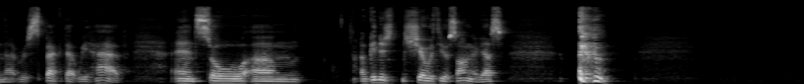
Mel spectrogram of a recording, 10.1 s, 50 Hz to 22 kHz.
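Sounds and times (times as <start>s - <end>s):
faint breath: 1.6s - 2.2s, 6.4s - 7.1s, 7.9s - 8.9s
man coughing: 7.2s - 7.8s.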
